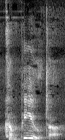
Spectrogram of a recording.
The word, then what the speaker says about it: computer: All right, but this O is pronounced as in a weak form. So we say computer, computer, computer.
